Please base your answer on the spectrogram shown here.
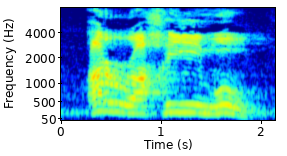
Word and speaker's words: ar-rahimu: And when you pronounce, you don't pronounce lam, ar-rahimu, the intensity of the mercy, intensity of the rahmah.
